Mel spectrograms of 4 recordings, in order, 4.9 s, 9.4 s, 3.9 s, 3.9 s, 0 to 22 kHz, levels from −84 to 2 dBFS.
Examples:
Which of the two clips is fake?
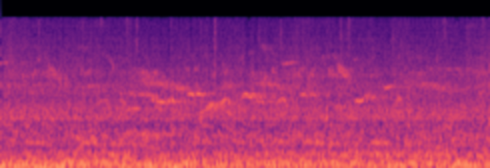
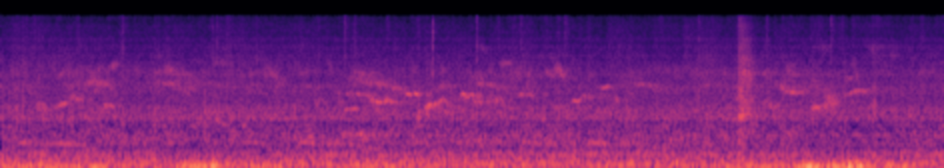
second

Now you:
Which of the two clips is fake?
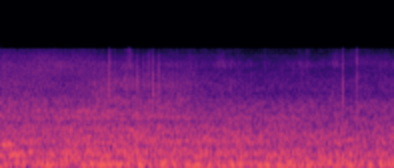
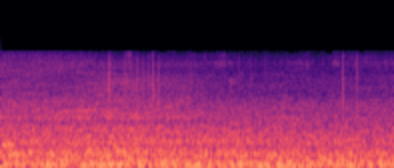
first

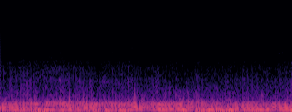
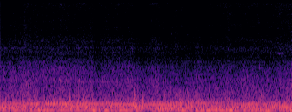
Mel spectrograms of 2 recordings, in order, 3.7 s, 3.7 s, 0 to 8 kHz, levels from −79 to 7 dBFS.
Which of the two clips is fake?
first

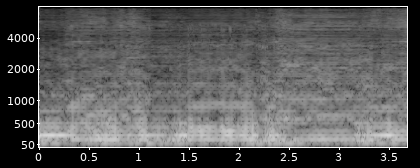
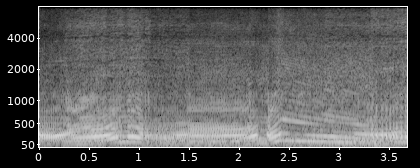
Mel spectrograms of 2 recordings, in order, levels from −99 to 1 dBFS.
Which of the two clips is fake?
first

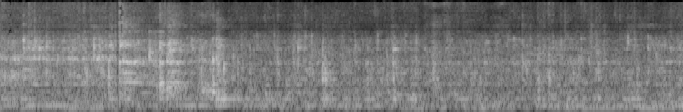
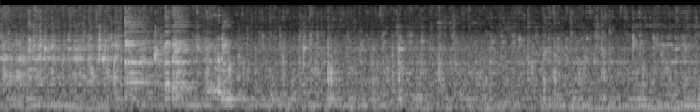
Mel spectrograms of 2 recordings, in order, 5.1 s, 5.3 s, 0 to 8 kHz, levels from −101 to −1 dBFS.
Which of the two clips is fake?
first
